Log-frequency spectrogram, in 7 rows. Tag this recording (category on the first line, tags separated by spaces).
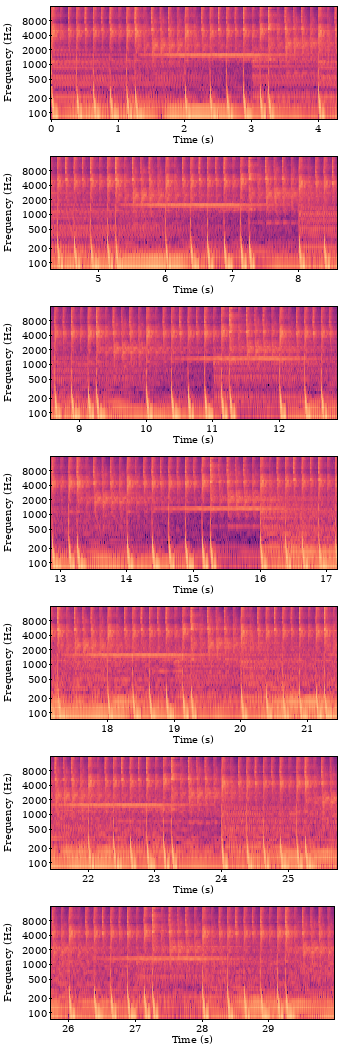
Music > Multiple instruments
120-bpm 16-bar 16-bar-120-bpm assassin-loop assassin-theme black-ops dark-beat dark-edm Dylan-Kelk edm espionage-theme espionage-vibe espiongae-music infiltraition-music infiltration-music-theme infiltratition-theme predatory-theme SilverIlusionist sneak-theme sneaky-theme stealth-assassin-music stealth-game-loop stealth-game-music stealth-gametrack stealth-mission thief-beat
